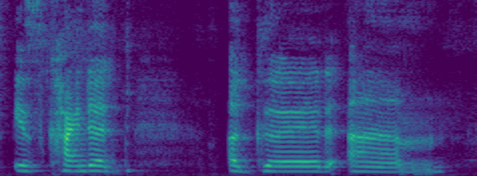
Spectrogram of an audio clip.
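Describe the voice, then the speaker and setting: Noticeable background noise accompanies a woman whose voice sits fairly high. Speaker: planner vlogger. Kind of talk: casual talk to camera while crafting. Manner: a little hyper.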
